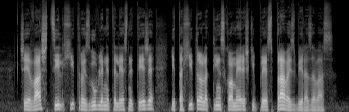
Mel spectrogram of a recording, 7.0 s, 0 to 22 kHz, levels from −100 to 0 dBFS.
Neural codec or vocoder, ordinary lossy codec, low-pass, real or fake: none; none; none; real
